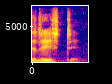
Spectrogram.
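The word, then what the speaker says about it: wrist: In order to Hari him, जल्दबाजी में the servant held रंगा बाई हिज रिस्ट, नौकर ने रंगा की कलाई, रिस्ट मीन्स कलाई, डब्लू साइलेंट है, रिस्ट।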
